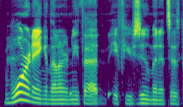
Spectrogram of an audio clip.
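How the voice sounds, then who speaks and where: A man's voice: mid-range voice, expressive, a little fast, dry recording, studio quality. A man co-hosting a gaming podcast, chatting informally and swearing casually. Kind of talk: casual chat about video games.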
